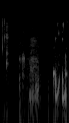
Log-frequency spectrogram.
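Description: Someone clears their throat in a few short, moist, raspy bursts, with brief pauses between them and the last burst a little louder and more voiced.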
